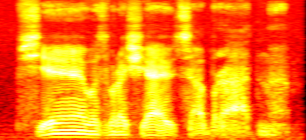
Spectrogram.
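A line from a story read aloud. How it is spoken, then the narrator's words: Hoarse, calmed down. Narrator (Russian): прохрипел Рихтер, успокоившись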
